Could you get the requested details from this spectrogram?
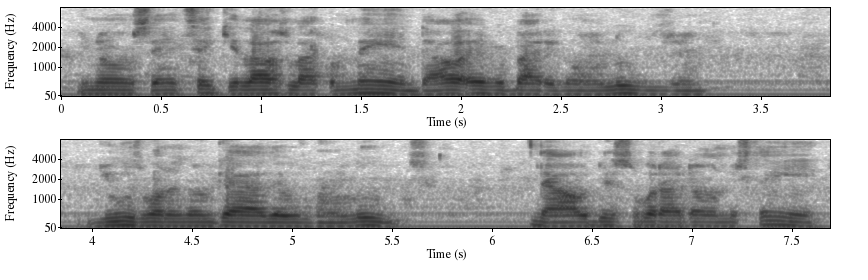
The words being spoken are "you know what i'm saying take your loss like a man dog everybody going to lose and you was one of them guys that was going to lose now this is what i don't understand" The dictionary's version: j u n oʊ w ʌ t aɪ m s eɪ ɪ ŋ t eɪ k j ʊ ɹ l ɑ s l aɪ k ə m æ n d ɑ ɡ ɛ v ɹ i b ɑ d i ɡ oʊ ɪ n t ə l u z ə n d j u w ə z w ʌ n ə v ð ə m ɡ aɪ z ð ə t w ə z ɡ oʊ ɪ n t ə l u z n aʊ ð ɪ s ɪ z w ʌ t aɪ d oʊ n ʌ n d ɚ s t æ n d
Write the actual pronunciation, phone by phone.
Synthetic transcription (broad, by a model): j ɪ n oʊ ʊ aɪ m s eɪ ɪ ŋ t eɪ k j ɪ l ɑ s l aɪ k ə m æ n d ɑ ɛ v ɹ i b ɑ d i ɡ oʊ ɪ n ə l u z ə n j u w ə z w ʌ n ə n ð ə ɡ aɪ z ð ə t w ə z ɡ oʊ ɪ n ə l u z n aʊ ð ɪ s ɪ z w ʌ t aɪ d oʊ n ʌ n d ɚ s t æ n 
